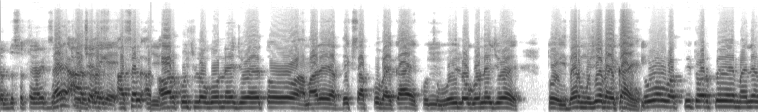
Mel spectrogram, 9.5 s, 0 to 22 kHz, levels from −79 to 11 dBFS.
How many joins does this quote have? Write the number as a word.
two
